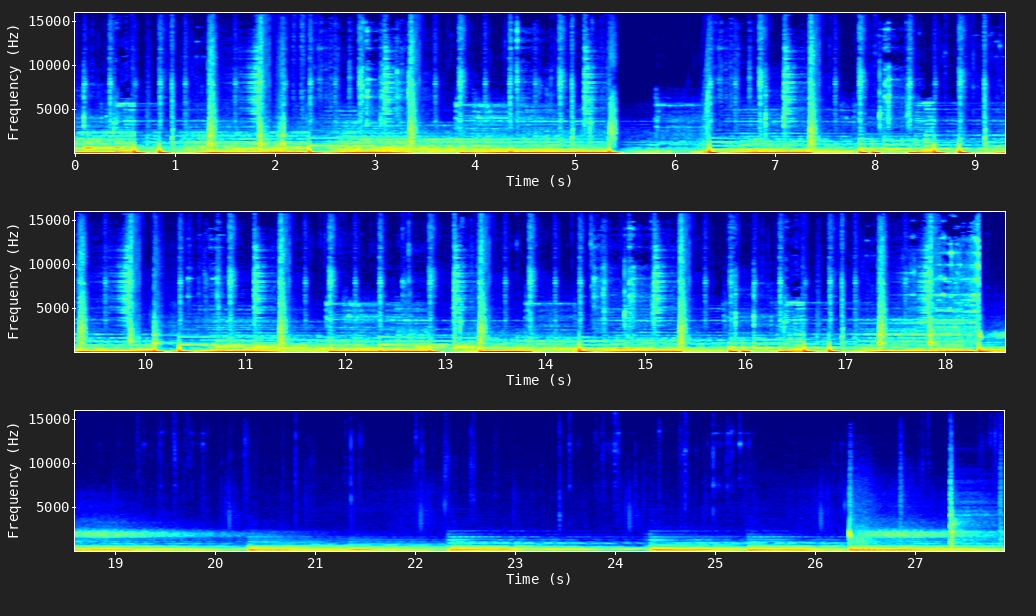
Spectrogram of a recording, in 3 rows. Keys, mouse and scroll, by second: 2.0 space, 2.1-2.7 click, 2.5 space, 3.4-7.5 drag, 15.6 ctrl+0, 18.5 click, 20.0 right click, 22.7 click, 25.4 ctrl+t.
